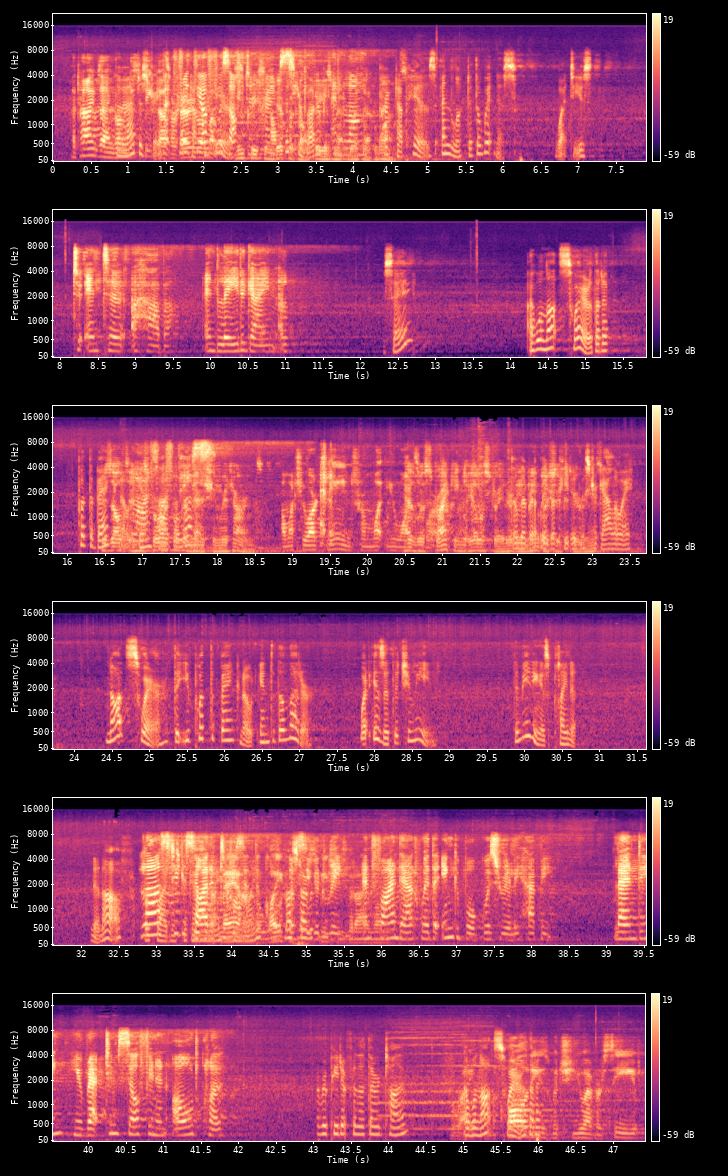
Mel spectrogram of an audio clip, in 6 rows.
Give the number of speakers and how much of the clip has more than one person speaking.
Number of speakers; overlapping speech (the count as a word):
four, about 29%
